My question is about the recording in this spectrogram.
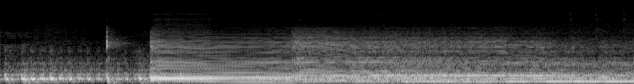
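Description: Live band playing loud electric guitar and bass guitar through stage amps. About a second and a half in, a heavy chord is struck and left ringing over a held low bass note.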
